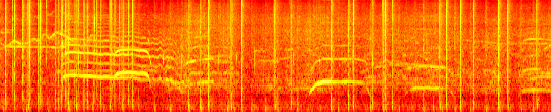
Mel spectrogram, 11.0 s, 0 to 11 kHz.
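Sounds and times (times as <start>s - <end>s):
fireworks bangs and cracks: 0.0s - 11.0s.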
